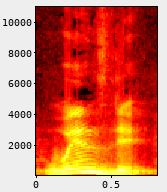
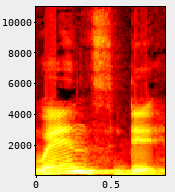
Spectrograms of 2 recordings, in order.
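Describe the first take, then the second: Both takes have the same delivery.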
